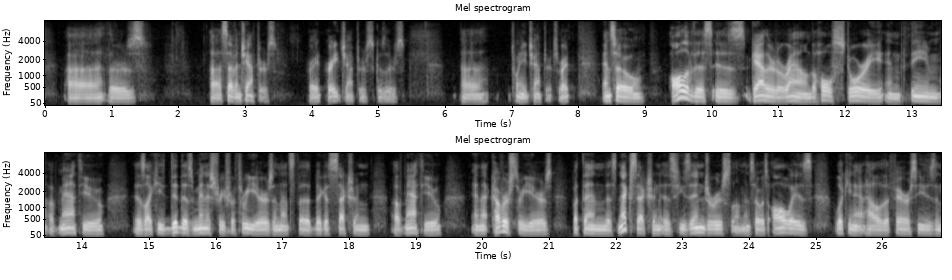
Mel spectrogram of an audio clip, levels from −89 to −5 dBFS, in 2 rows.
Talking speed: 155 wpm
